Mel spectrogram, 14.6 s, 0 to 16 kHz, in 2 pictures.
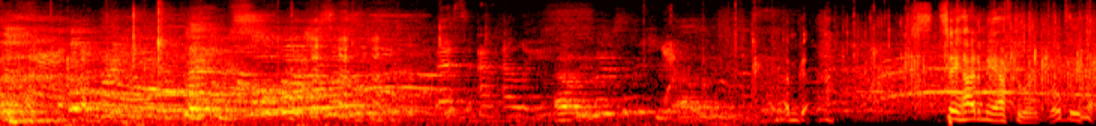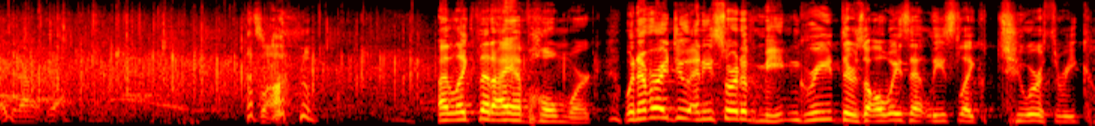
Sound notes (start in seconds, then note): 8.3 audience applauds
